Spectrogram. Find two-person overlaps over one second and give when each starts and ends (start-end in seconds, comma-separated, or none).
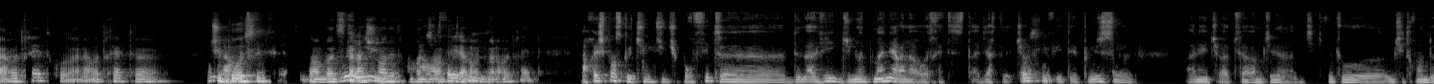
3.3-5.0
